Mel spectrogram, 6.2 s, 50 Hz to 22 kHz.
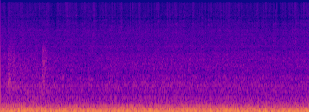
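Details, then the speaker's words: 1963 Chevrolet Bel Air 2-door post, warm (not a cold start): deep, steady V8 idle with an even lumpy burble and no knocking or rattling. Sounds healthy. Normal idle. "This car sounds healthy."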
